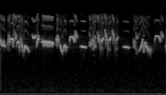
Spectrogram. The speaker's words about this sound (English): A western bluebird flits from a gnarly branch as a Cassin's finch belts out a rapid song.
